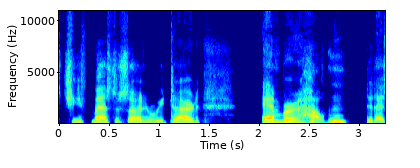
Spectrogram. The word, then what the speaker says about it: Houghton: She is Chief Master Sergeant retired Amber Houghton.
